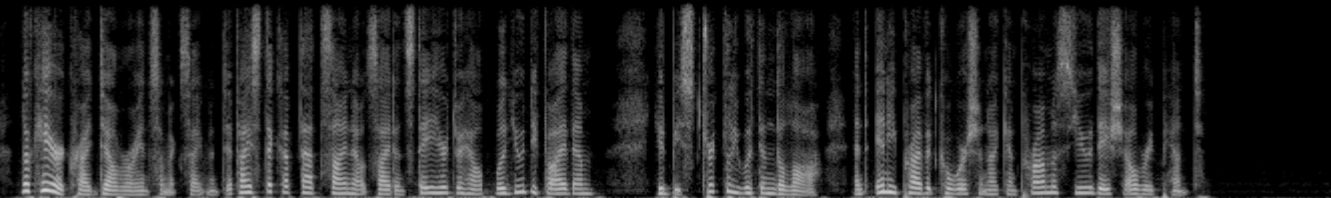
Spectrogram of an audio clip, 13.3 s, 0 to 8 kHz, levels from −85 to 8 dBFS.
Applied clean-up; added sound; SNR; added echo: none; none; none; none.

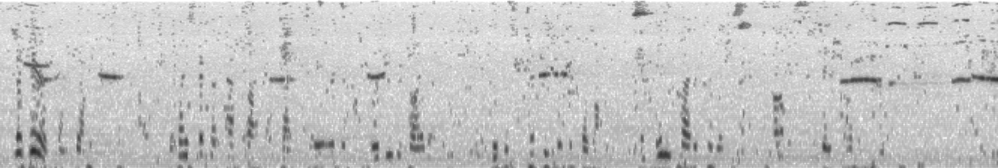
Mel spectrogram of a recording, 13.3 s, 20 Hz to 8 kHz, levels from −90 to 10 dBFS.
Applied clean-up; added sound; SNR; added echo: classical method spectral subtraction.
